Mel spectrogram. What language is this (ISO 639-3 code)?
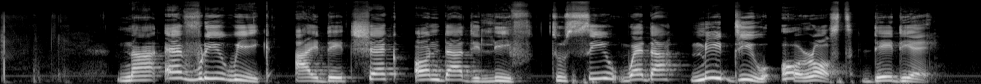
pcm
